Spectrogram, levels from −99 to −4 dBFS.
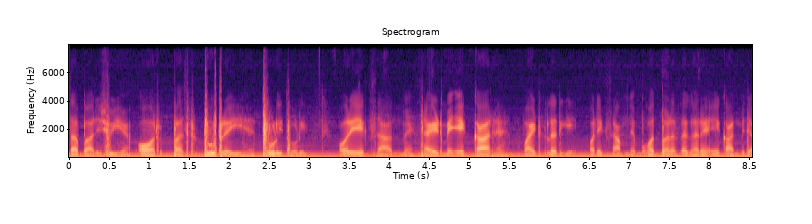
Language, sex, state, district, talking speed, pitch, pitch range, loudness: Hindi, male, Uttar Pradesh, Jyotiba Phule Nagar, 210 wpm, 120 Hz, 115-130 Hz, -22 LUFS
